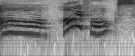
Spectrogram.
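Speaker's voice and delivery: high, loud cartoon mouse voice. Retelling being asked while trick-or-treating in costume: Mickey Mouse voice. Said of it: "Do the Mickey Mouse voice".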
